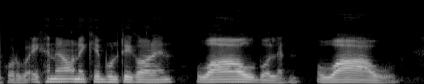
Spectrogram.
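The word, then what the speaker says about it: واو: এখানে অনেকে ভুলটি করেন, ওয়াও বলেন, ওয়াও। প্রথমে আমরা ঠোঁটকে গোল করব, তারপর আমরা যখন হাসি দেই, হাসি দিলে আমাদের ঠোঁটগুলো যেভাবে ছড়িয়ে যায়, ঠিক তেমনভাবে ওয়াওয়ের ক্ষেত্রেও ঠোঁট ছড়িয়ে যাবে।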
